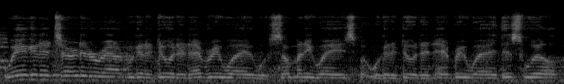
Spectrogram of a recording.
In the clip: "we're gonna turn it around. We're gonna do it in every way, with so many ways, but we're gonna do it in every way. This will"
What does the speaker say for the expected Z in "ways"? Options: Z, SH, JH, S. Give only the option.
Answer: Z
